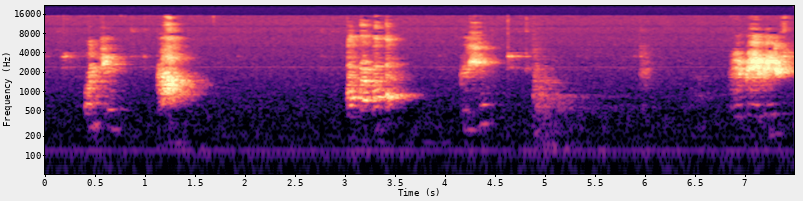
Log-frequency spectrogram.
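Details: Eclectus parrot kept indoors, talking in English and Flemish, 21 January 2015; scattered husky, squawk-edged word fragments, about six bursts separated by short silences.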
